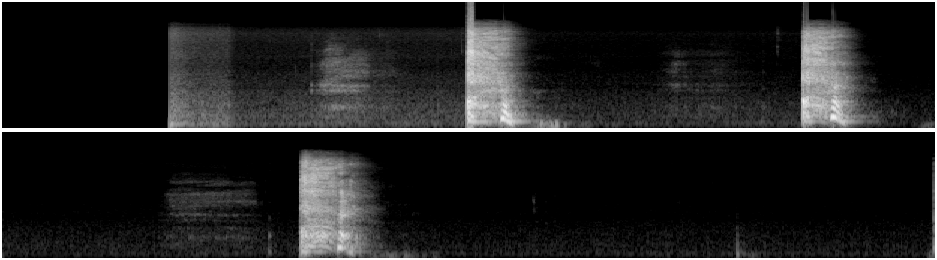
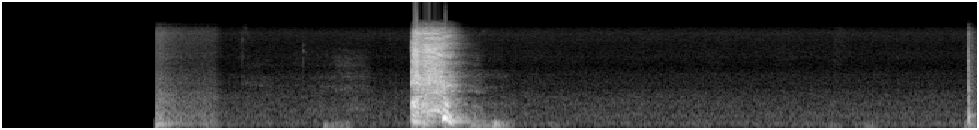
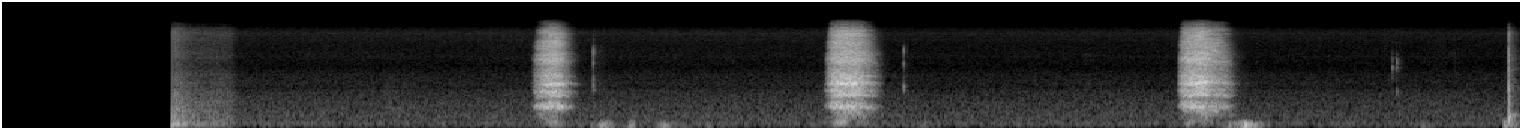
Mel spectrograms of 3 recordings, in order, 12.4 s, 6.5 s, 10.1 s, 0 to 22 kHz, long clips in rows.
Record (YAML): three_cough_length: 12.4 s
three_cough_amplitude: 26028
three_cough_signal_mean_std_ratio: 0.19
cough_length: 6.5 s
cough_amplitude: 26028
cough_signal_mean_std_ratio: 0.18
exhalation_length: 10.1 s
exhalation_amplitude: 14585
exhalation_signal_mean_std_ratio: 0.23
survey_phase: alpha (2021-03-01 to 2021-08-12)
age: 65+
gender: Male
wearing_mask: 'No'
symptom_none: true
smoker_status: Never smoked
respiratory_condition_asthma: false
respiratory_condition_other: false
recruitment_source: REACT
submission_delay: 2 days
covid_test_result: Negative
covid_test_method: RT-qPCR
